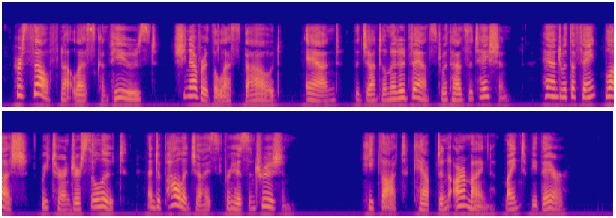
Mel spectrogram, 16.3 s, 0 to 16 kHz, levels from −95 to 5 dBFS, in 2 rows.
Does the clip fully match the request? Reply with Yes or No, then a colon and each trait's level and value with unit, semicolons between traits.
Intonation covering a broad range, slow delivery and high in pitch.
Yes: wide, 7.6 semitones; slow, 120 wpm; high, 210 Hz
